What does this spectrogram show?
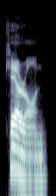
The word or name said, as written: Ceron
